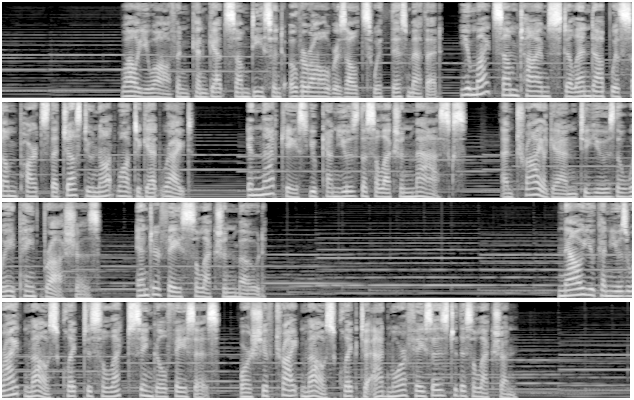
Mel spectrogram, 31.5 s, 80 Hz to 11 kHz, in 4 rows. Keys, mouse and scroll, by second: 3.7-5.5 middle drag, 7.3-10.6 middle drag, 11.5-13.3 middle drag, 15.3-16.9 middle drag, 16.9 middle click, 17.4-21.9 middle drag, 22.5-24.4 drag, 25.3 right click, 26.2-26.8 middle drag, 26.3 right click, 27.0-28.7 middle drag, 29.7-31.4 right drag.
